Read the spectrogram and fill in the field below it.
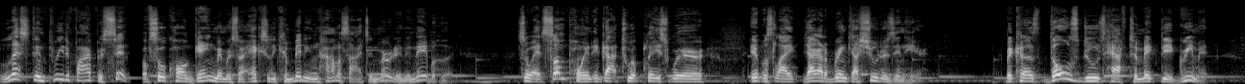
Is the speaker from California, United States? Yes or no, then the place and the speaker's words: yes; Los Angeles, California, United States; So growing up in the Jordan Downs, you know, Imperial Courts, Nickerson Gardens were our enemies. We went back decades with these individuals. We grew up together in the same neighborhood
